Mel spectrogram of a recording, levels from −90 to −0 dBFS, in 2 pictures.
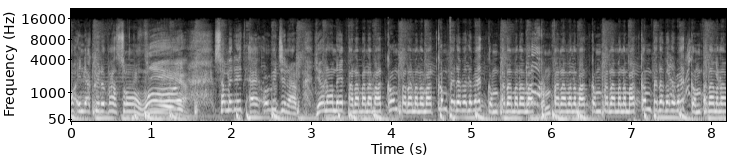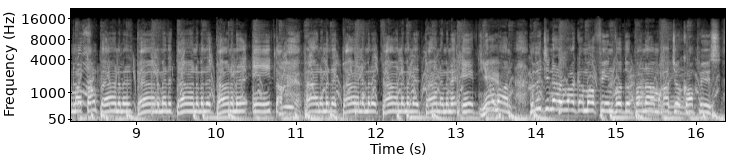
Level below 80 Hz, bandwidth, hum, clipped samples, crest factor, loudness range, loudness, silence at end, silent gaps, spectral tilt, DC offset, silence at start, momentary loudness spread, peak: -24 dBFS; 15.5 kHz; none; under 0.1%; 12 dB; 1 LU; -12 LUFS; 0 s; none; -5.5 dB/octave; under 0.1%; 0 s; 3 LU; 0 dBFS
